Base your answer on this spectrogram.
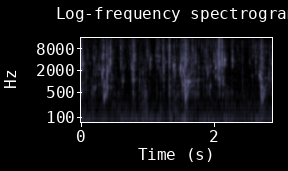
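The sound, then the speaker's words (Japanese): Lotion and hot water stirred together in a basin make faint, wet sloshing and dripping, several irregular soft liquid splashes with no voices. “ローションとお湯を洗面器にたっぷり入れて、かき混ぜて”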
